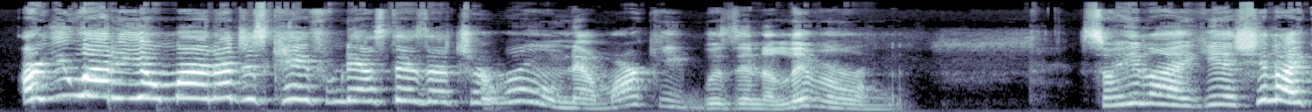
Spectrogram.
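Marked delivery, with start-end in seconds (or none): 0.1-2.8 high, loud furious mom shout; angry mom yelling. Retold or imitated. Mom shouts at her son for taking his stuff, furious. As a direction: blast him like an outraged mother.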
